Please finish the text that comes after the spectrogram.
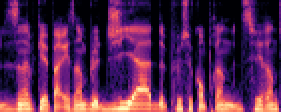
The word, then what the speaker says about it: jihad: c'est en Arab le le mot se prononce quand même jihad donc il pas de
